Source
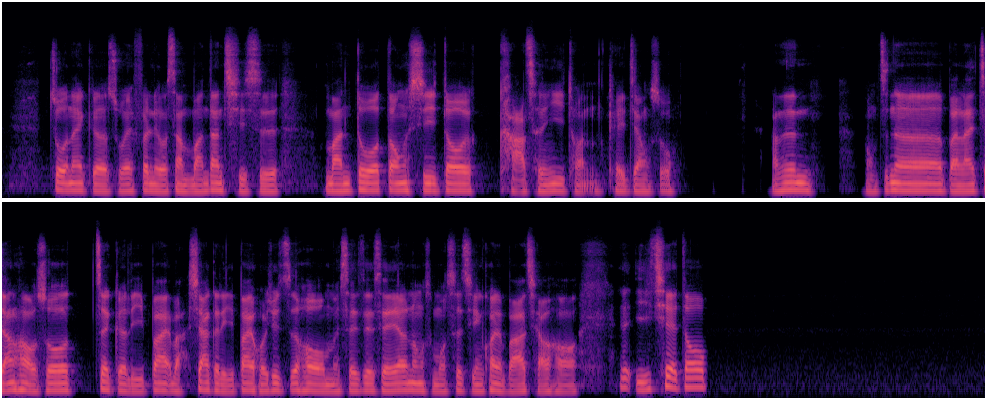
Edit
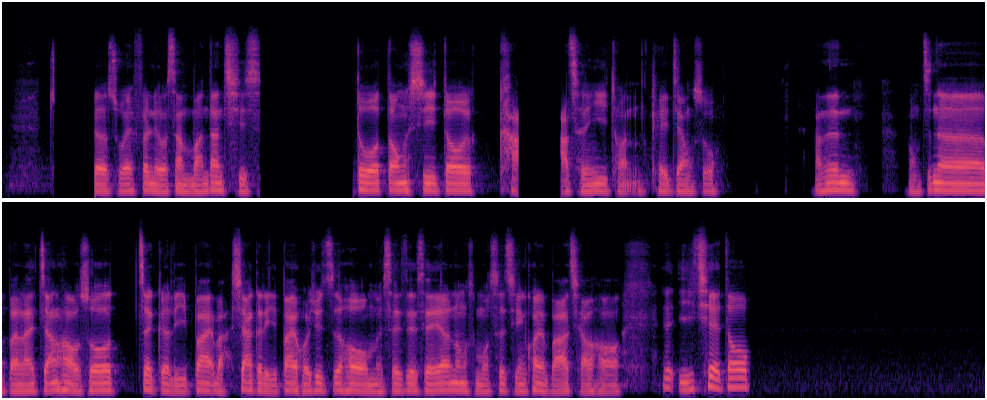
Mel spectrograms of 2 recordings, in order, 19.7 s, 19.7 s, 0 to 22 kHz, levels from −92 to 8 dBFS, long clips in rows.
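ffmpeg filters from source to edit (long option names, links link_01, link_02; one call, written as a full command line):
ffmpeg -i in.wav -filter_complex "[0:a]asplit=6[link_01][link_02][link_03][link_04][link_05][link_06];[link_01]atrim=end=0.52,asetpts=PTS-STARTPTS,afade=type=out:start_time=0.516:duration=0.004:curve=hsin[link_07];[link_02]atrim=start=0.52:end=0.93,asetpts=PTS-STARTPTS,volume=0[link_08];[link_03]atrim=start=0.93:end=2.58,asetpts=PTS-STARTPTS,afade=type=in:duration=0.004:curve=hsin,afade=type=out:start_time=1.646:duration=0.004:curve=hsin[link_09];[link_04]atrim=start=2.58:end=3.51,asetpts=PTS-STARTPTS,volume=0[link_10];[link_05]atrim=start=3.51:end=5.16,asetpts=PTS-STARTPTS,afade=type=in:duration=0.004:curve=hsin,afade=type=out:start_time=1.646:duration=0.004:curve=hsin,apad=pad_dur=0.43[link_11];[link_06]atrim=start=5.16,asetpts=PTS-STARTPTS,afade=type=in:duration=0.004:curve=hsin[link_12];[link_07][link_08][link_09][link_10][link_11][link_12]concat=n=6:v=0:a=1" out.wav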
